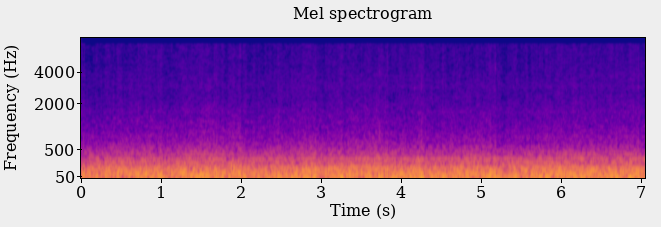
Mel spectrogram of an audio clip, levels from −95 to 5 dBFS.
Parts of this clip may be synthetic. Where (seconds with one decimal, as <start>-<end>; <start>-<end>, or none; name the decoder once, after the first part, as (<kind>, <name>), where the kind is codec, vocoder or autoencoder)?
0.0-3.9 (autoencoder, DAC-VAE); 6.0-7.1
